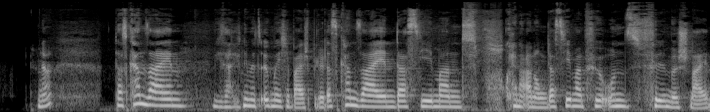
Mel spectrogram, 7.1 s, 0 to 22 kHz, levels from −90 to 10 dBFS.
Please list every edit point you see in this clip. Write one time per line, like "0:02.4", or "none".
0:01.0
0:05.5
